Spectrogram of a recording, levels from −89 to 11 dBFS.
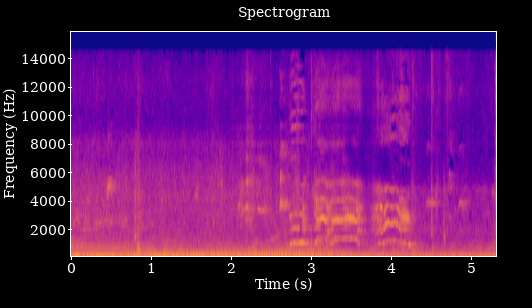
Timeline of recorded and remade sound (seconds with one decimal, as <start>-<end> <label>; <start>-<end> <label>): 0.0-2.0 recorded; 2.0-2.5 remade; 2.5-3.1 recorded; 3.1-4.0 remade; 4.0-5.3 recorded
